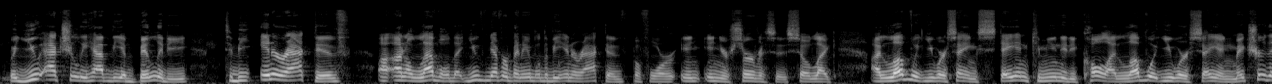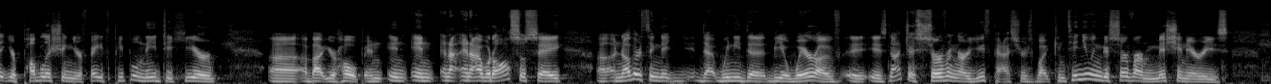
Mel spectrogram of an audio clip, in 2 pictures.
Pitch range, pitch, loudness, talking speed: 140-175 Hz, 155 Hz, -24 LUFS, 215 wpm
